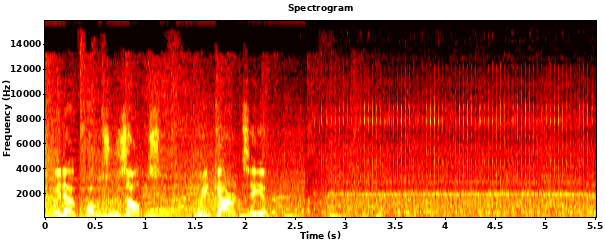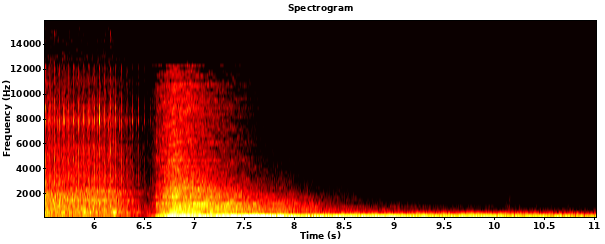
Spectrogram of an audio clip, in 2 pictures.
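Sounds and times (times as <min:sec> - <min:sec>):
fast mechanical rattle: 0:01.4 - 0:06.6.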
